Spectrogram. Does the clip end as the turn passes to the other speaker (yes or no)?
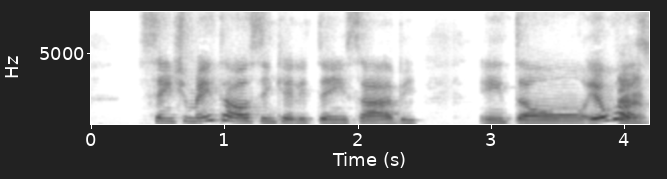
no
